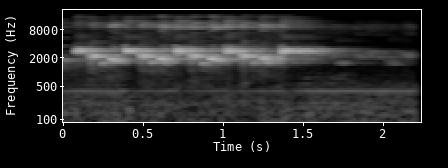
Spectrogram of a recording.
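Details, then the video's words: Lure recording of a sooty-headed bulbul, used to coax lazy birds into full singing: one continuous scratchy, warbling chatter lasting under two seconds, wavering slightly in pitch before trailing off. "pancingan trucuk yang malas jadi ikut bunyi gacor galak"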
